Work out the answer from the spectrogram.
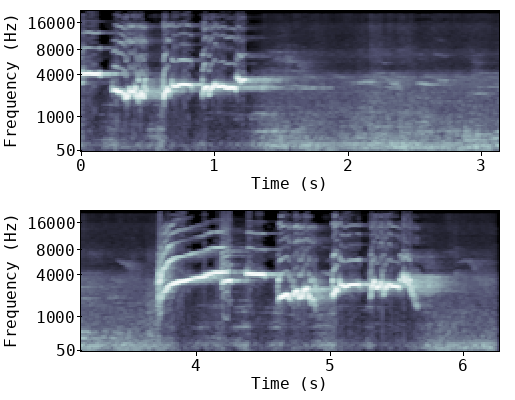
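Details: Provocation song of an Oriental magpie-robin (kacer gacor, fighting 'ngeplong' style) meant to make other magpie-robins agitated: a quick cluster of sharp whistled notes, a silent stretch of over two seconds, then a second rich, warbled whistled phrase.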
